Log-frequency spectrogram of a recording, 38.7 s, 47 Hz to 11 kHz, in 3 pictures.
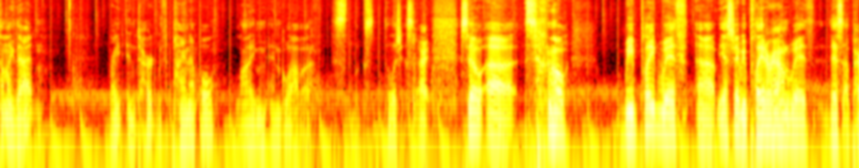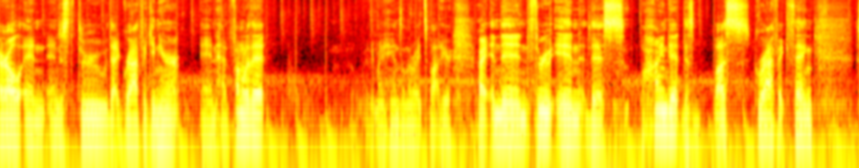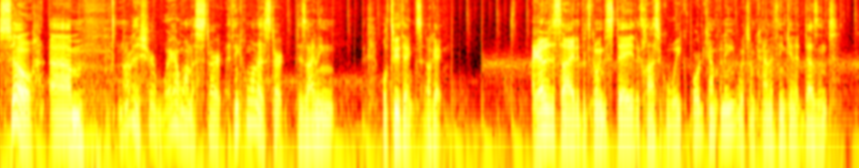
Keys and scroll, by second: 13.5 space, 14.1 super+space, 15.2 space, 15.7 ctrl+super+space, 17.2 space, 17.8 alt+super+space, 19.1 space, 35.8 space, 36.3 super+space, 37.1 space, 37.7 alt+super+space.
